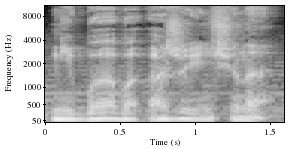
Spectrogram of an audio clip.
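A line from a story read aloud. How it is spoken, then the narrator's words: Hoarse correcting voice. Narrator (Russian): поправил хрипун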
